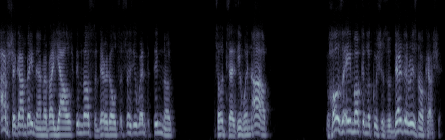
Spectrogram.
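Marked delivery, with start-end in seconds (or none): none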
